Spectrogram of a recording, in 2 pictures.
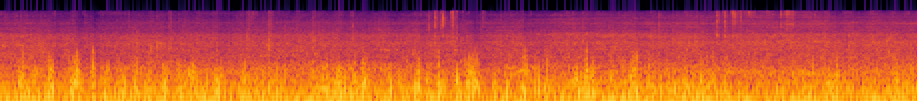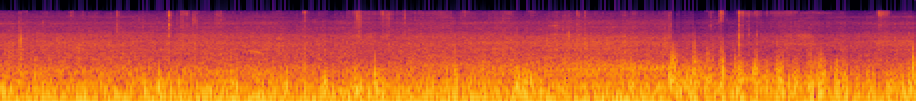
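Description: Wind buffeting the microphone as a steady, gusty low rumble, with a few faint cracks and clicks from crab shell being pulled apart and chewed.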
